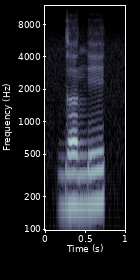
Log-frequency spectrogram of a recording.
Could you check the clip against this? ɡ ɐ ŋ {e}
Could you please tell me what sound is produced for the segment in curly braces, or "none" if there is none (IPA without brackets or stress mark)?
e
